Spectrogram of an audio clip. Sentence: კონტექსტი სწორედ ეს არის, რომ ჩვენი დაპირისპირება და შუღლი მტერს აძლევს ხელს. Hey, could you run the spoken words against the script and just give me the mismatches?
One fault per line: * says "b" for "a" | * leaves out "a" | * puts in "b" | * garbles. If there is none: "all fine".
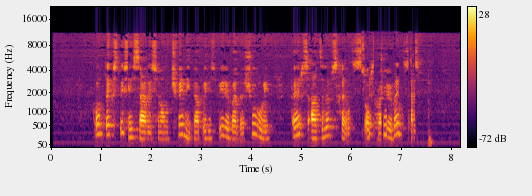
* leaves out "სწორედ"
* garbles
